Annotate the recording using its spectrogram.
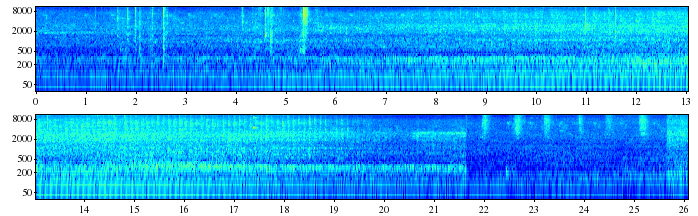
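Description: A vehicle engine running with a steady low hum that grows louder to a peak around the middle, then fades and drops away sharply about three-quarters through. A few sharp clicks come in the first several seconds.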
